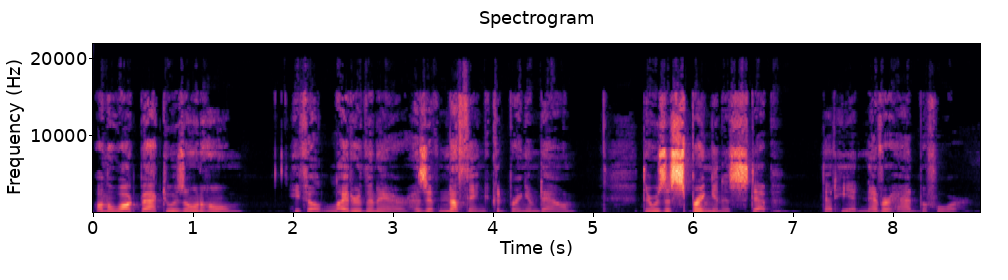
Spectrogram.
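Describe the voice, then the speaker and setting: A man's voice: fairly low pitch, moderate pace, fairly bright tone. A man reading scripted story narration.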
